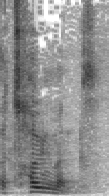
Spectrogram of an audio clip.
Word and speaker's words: atonement: But when we get to Leviticus, we find out that a burnt offering is all about atonement. Now, atonement is a really important Bible word. In fact, in English, it used to be pronounced differently. We used to say it differently. We used to say at-one-ment.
